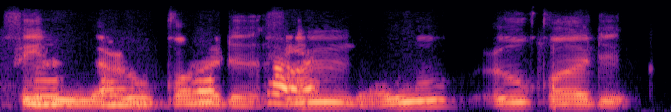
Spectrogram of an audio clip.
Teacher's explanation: Uqad di sini ain ya, jangan hamzah.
